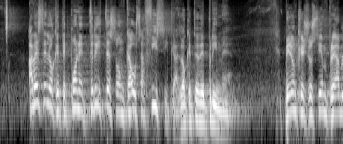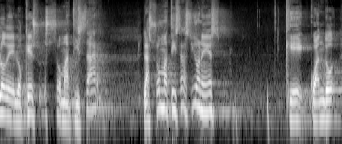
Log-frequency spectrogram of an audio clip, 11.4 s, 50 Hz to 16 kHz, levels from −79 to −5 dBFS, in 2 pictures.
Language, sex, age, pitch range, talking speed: Spanish, male, 50-69, 150-210 Hz, 150 wpm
